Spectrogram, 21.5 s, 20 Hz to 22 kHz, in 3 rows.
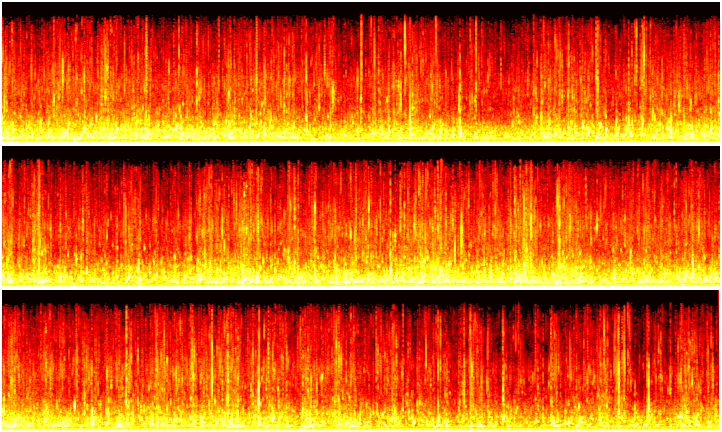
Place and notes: Edersee, Fahrt mit einem Elektroboot
Germany, 7 August 2010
